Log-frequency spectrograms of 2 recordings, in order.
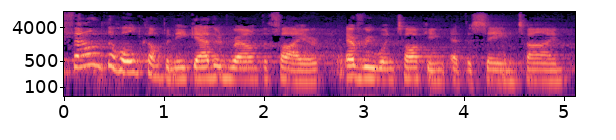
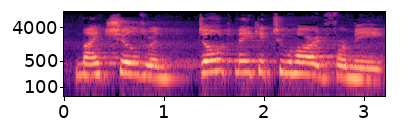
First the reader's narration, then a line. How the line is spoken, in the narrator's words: begged them, looking a picture of grief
